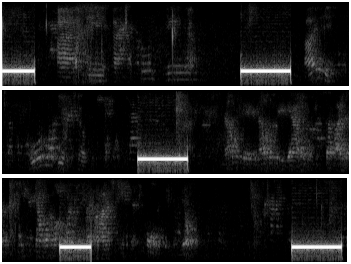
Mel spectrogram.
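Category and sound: signal or alarm, telephone call tone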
